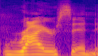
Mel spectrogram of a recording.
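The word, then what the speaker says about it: Riorson: So Ryerson is how you say his last name.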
